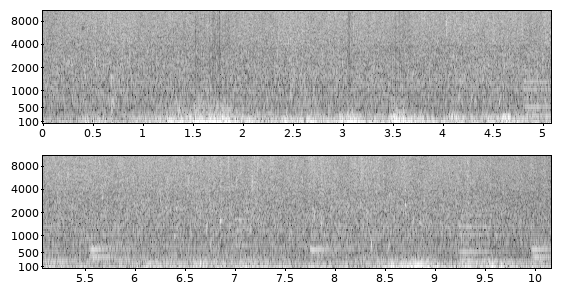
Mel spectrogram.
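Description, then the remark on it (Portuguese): Steady rain pours down, a dense continuous hiss of drops with deep rumbling surges of thunder rolling underneath, fairly loud, with no voices. “Nada melhor do que ouvir o barulhinho da água caindo do céu.”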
